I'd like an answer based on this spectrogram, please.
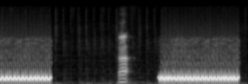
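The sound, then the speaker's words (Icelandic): Telephone tones play while a call is being placed: two long, loud, steady low-pitched buzzing tones separated by a pause, with a brief voice sound in the gap. “Og þá bara komið að þessu, ég ætla að hringja í aðal kappan það Þórhallur Dan Jóhansson”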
